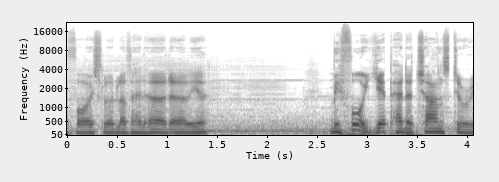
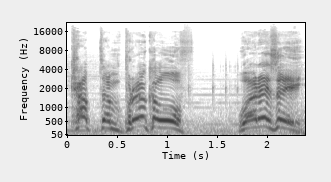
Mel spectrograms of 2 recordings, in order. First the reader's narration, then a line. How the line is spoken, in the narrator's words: Tormgard shouted again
